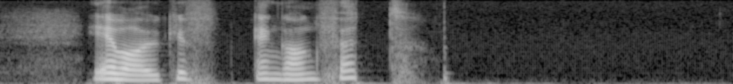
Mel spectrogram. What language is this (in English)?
Norwegian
